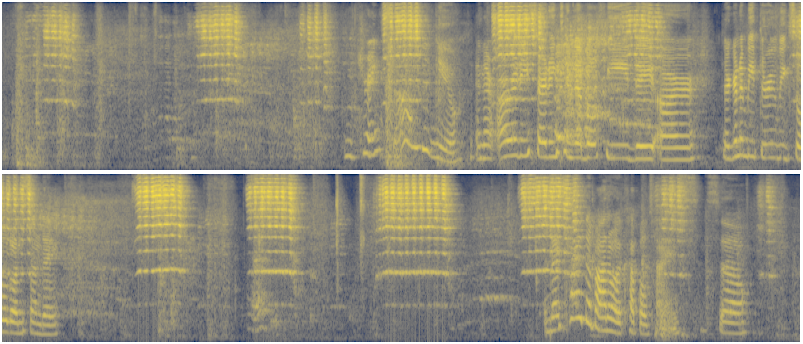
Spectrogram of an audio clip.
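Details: Goats at The Willful Goat Farm & Home bleat again and again in wavering, nasal cries, several coming in quick bursts near the end, with people talking between and over them.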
